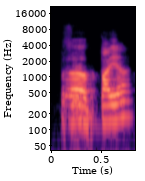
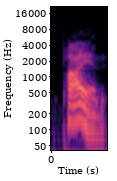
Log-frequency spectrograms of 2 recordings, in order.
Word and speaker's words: Payan: Payan? Payan. It's like Mayan, but with a P. Okay, Payan.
